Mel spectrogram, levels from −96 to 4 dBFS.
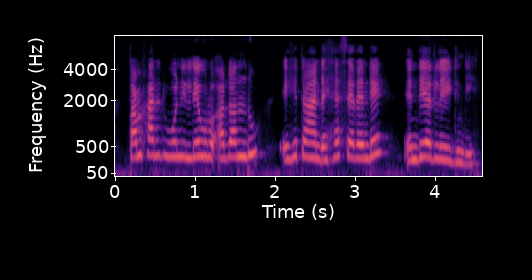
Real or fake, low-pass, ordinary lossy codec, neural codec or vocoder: fake; none; none; codec, 16 kHz, 2 kbps, X-Codec, WavLM features, trained on Multilingual LibriSpeech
